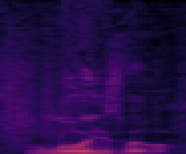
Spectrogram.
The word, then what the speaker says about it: Louisville: Coming back here, I used to call it Louisville. I would pronounce it the way it's spelled. I never had the O in my vernacular for some reason. My daughter says Louisville.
